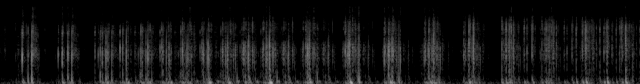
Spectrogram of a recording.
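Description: A black leather glove worn on one hand is held at the right side of the microphone while bare fingertips tap and scratch the leather. The result is a steady run of crackly, dry taps and scrapes with low thumps and bright crinkly texture, softened by an echo effect.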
